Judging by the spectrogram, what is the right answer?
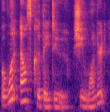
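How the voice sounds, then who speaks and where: A woman narrating a children's story aloud in an expressive, dramatic storytelling manner. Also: fairly low pitch, normal speed, a little hiss or hum. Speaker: children's author reading own book.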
